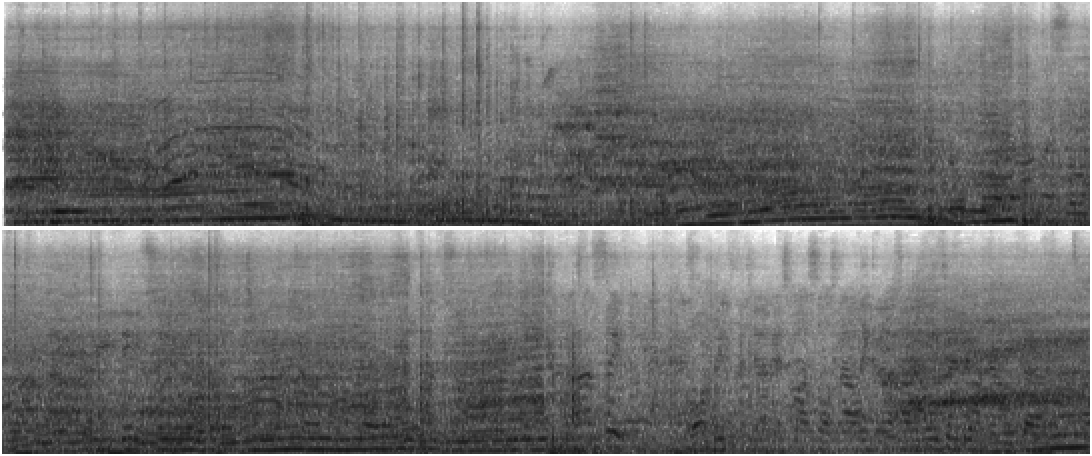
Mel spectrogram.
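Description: Legendary rally cars race along a stage at Rally Latvia, with engines revving and rising and falling in pitch as they pass, tire noise throughout, and a commentator talking over them.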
